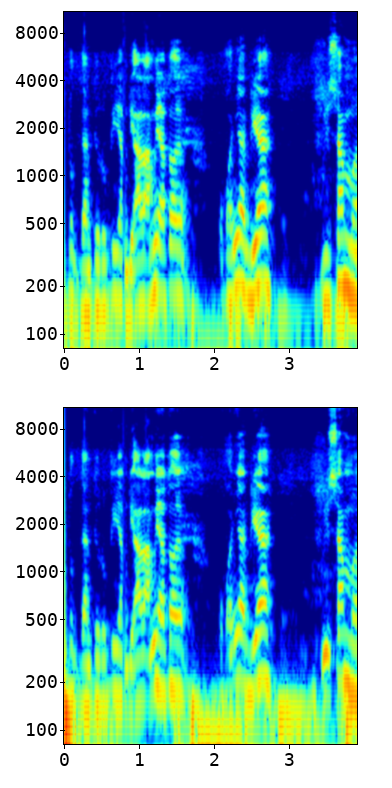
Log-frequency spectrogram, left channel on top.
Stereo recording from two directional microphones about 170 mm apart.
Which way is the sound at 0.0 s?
25° right (ahead or behind).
